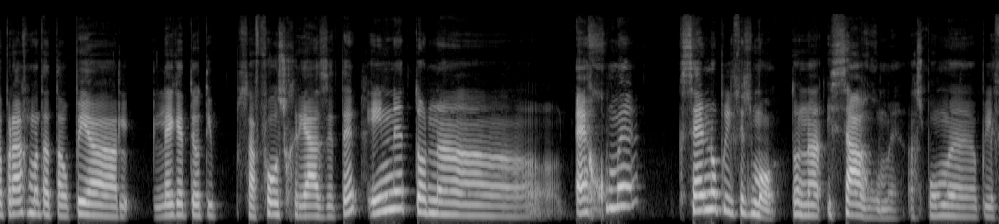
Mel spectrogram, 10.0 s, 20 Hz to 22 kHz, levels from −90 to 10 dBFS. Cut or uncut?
uncut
